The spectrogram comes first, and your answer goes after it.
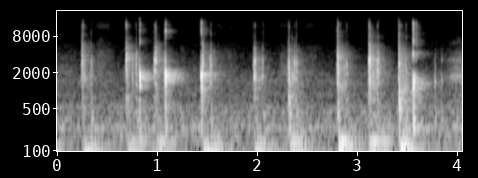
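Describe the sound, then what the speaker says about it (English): Keys clack on a Corsair K57 RGB wireless keyboard, typed slowly with one hand: a dozen or so separate, crisp, close-up keystrokes at an uneven pace, with no voices. "So I'm gonna just type something."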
